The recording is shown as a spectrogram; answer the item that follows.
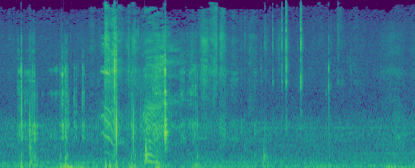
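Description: Handling knocks and scrapes of a person getting down onto the ground to go under a truck, with a couple of short voiced sounds about two seconds in. It goes quieter after about three seconds.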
